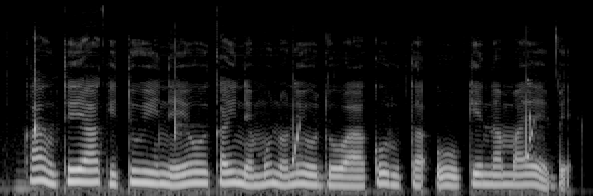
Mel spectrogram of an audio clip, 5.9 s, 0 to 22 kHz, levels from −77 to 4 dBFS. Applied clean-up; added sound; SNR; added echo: neural mask model RNNoise.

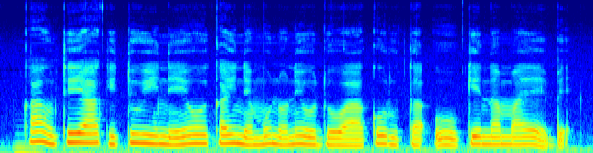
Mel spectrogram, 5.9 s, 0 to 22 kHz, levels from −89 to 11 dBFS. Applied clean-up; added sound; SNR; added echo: none; none; none; none.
